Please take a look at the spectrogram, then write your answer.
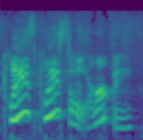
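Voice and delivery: put-on frightened boy begging armed men; pleading in fear. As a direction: beg for mercy. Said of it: "in fear and said".

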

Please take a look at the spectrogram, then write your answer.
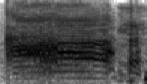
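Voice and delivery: loud imitated scream of panicking kids; mock kid's scream. Showing friends the kids' breakdown, mock scream. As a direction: scream like a child in meltdown. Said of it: "kids are having a fucking breakdown".

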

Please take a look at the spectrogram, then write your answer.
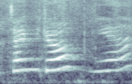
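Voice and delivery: squeaky happy pet voice; high excited dog talk. Real, not acted. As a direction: hype the dog up.

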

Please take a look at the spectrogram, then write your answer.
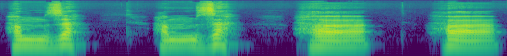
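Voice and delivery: হামজা and হা said hard from the throat's start; firm glottal হা, loud; firm hamza. Shown as a demonstration. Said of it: "এটা হচ্ছে শক্ত করে". (শক্ত করে হামজা)

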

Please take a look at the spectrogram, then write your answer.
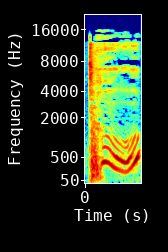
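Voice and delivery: two said as tu with a puff of air; aspirated T. Shown as a demonstration. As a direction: breathe out on tu. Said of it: "que se dice".

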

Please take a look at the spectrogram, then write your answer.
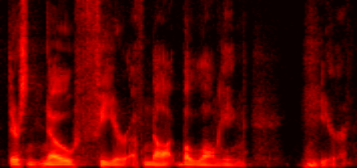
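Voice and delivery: hushed, deliberate assurance; soft slow emphasis. Real, not acted. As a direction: lean in and say it quietly, slowly.

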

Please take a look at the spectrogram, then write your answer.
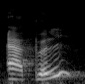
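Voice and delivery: एप्पल loud, open short "a", rising at the end; model pronunciation. Shown as a demonstration. Teacher drilling the A sound, loud model pronunciation. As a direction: punch the open "a" starting एप्पल. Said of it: "mouth को open करके".

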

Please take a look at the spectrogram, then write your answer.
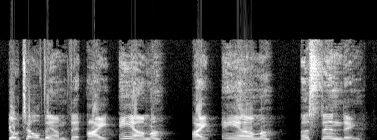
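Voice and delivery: slow, deliberate weight on "am"; stress on AM. Shown as a demonstration. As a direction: draw out "I am", pausing before "ascending". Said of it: "That's a present tense".

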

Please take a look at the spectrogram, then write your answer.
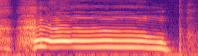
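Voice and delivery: high, loud cry for help; scream for help. A narrator's reading. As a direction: shout it while falling. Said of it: "I screamed".

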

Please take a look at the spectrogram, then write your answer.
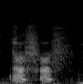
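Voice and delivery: breathy little woof, no voice; whispered puppy woof. Acted. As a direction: whisper the bark like a tiny pup. Puppy bark in story.

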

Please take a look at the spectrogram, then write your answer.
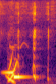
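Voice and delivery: short high-pitched giggle; high laugh. Real, not acted. Prankster cracking up after hanging up, high laugh.

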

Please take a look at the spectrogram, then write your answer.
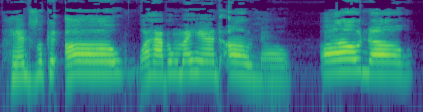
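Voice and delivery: loud alarmed oh no; shocked. Real, not acted. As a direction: react to a nasty surprise. Shocked at her hand.

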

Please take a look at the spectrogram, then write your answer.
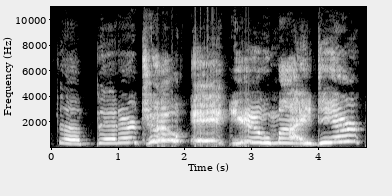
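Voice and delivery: loud, slow, shouted wolf; big bad wolf roar. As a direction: roar it out to pounce. Wolf reveals itself.

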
